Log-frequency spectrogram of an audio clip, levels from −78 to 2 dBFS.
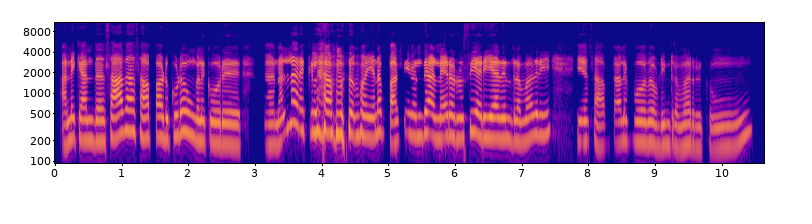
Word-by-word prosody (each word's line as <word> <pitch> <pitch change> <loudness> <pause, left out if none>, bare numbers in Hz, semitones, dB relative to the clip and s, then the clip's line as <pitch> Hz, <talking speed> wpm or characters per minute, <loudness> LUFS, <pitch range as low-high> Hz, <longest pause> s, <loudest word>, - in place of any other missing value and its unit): அன்னக்கி 210 +3 +1
அந்த 205 -1 -4 0.2
சாதா 255 +6 +4
சாப்பாடு 225 0 +1
கூட 245 +2 -1
உங்களுக்கு 200 -4 -2
ஒரு 185 -1 -1 0.6
அ - - -3
நல்லா 360 - +3
இருக்குல, 265 -3 +2 0.2
ஆமா 255 0 +2 0.2
ஆமா 240 +1 -1
ஏன்னா, 265 +4 0
பசி 195 +6 +2
வந்து 235 +3 +1
அந்நேரம் 225 +1 +3
ருசி 220 +6 -3
அறியாதுன்ற 215 -3 +2
மாதிரி, 240 +2 -2 0.6
ஏன் 195 0 -2
சாப்ட்டாலே 185 +4 -6
போதும், 190 0 -3
அப்பிடின்ற 175 0 -8
மாரி 175 -1 -5
இருக்கும். 155 0 -12
ம், 175 +7 -10
ம். 280 +3 -14
215 Hz, 150 wpm, -20 LUFS, 190-240 Hz, 0.6 s, சாதா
